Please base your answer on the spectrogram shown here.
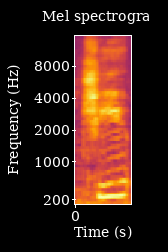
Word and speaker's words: Qi: entries to win in our thousand dollar draw chi wireless okay okay chi wireless we better spell that because it's pronounced qi but it is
